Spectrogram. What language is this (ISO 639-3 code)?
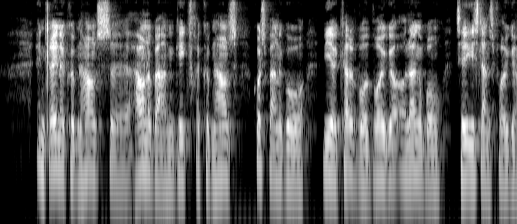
dan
